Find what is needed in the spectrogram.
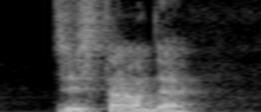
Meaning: first/second-person singular imperfect indicative of distendre
- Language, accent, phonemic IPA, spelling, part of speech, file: French, Canada, /dis.tɑ̃.dɛ/, distendais, verb, LL-Q150 (fra)-distendais.wav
